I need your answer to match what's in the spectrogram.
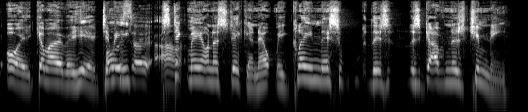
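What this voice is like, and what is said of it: Bad put-on street urchin accent. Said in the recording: “it might be the worst accent I've ever done.”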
